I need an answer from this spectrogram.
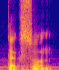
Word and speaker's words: Tucson: Так, внедорожник Hyundai Tucson чаще всего называют Tucson, Tucson, Tucson, Tucson. А на самом деле Hyundai Tucson назван в честь североамериканского города в штате Аризона и правильно произносится как Tucson.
